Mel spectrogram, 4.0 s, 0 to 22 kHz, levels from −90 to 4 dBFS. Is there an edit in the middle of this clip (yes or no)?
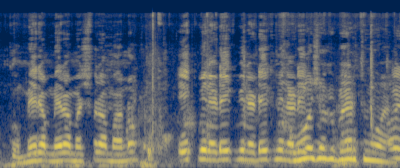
no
